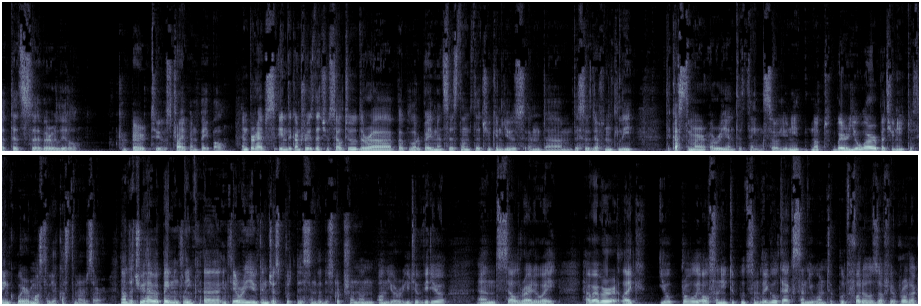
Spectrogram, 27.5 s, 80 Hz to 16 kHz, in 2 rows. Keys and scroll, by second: 15.4 shift+Up, 15.6 shift+Home.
